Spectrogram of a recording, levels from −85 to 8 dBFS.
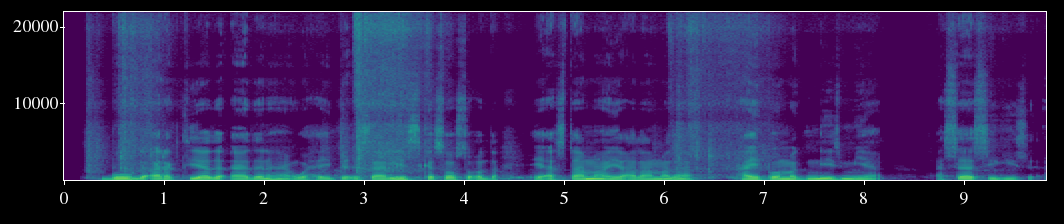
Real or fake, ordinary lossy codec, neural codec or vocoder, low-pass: real; none; none; none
